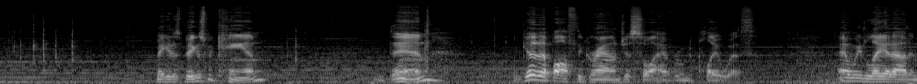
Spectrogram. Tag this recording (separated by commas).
Music, Speech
